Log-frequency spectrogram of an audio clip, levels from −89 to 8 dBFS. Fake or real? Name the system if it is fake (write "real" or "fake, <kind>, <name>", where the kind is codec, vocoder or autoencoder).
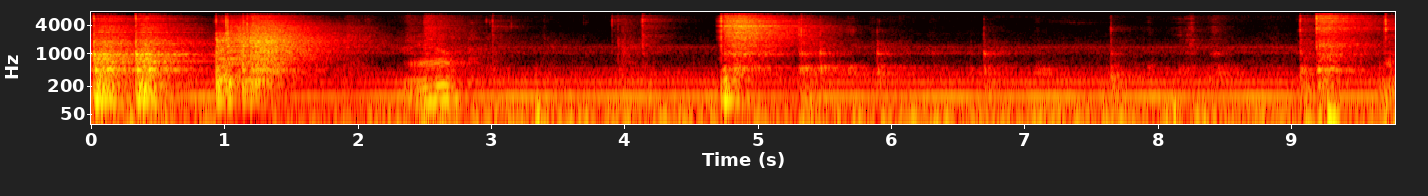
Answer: real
